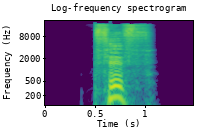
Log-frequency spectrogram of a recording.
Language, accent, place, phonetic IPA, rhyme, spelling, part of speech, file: German, Germany, Berlin, [p͡fɪf], -ɪf, pfiff, verb, De-pfiff.ogg
- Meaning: first/third-person singular preterite of pfeifen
